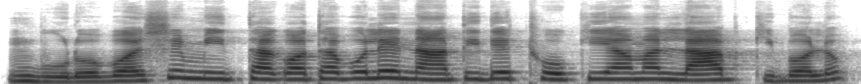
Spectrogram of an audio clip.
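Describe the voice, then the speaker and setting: A woman's voice: a little high, normal speed, a bit bright, clear, resonant tone, lightly acted. A woman voicing an elderly grandfather closing his tale to his grandchildren. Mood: earnest.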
